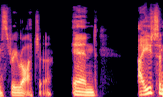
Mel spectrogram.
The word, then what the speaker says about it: Sriracha: So I purposely like really pronounced the R in Sriracha. And I used to not do that but my wife was like no it's pronounced Sriracha.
